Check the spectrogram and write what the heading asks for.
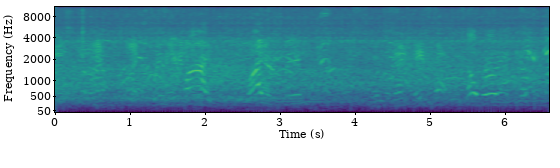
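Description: Indistinct shouts and calls of players and spectators carrying across an outdoor soccer field: short rising and falling voices over a steady background hum.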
